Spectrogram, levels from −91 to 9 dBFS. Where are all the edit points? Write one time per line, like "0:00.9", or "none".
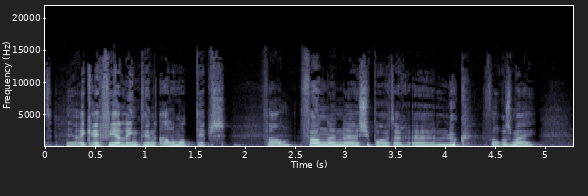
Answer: none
